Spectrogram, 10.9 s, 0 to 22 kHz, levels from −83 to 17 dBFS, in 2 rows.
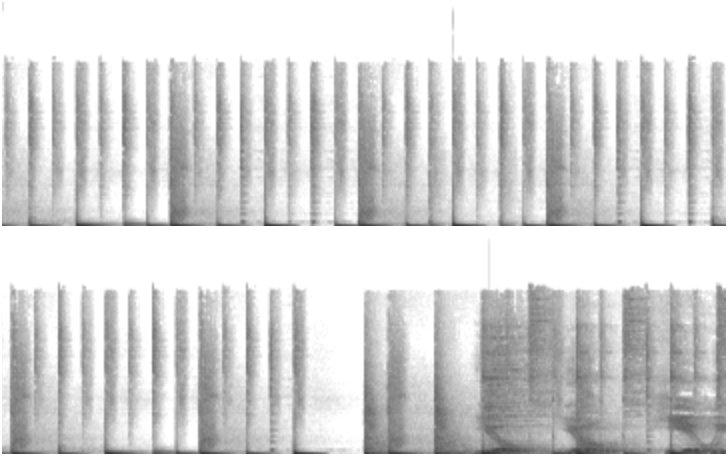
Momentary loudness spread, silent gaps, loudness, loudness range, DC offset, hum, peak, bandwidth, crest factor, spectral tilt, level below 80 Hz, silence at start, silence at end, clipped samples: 10 LU; none; -17 LUFS; 2 LU; under 0.1%; none; 0 dBFS; 17 kHz; 14 dB; -5.5 dB/octave; -18 dBFS; 0 s; 0 s; under 0.1%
